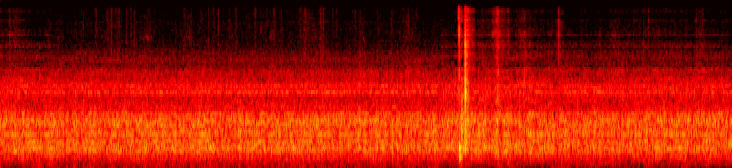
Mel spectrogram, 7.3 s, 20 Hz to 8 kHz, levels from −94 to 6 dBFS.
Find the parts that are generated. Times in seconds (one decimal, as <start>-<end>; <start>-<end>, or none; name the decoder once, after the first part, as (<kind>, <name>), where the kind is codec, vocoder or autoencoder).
0.0-0.5 (codec, DAC); 4.4-7.3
